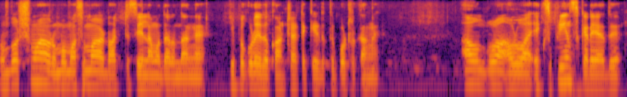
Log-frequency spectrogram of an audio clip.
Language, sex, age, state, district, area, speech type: Tamil, male, 18-30, Tamil Nadu, Nagapattinam, rural, spontaneous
